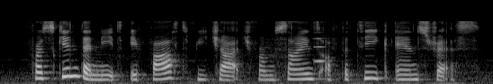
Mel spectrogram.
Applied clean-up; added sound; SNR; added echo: none; Bowed string instrument; 16 dB; none.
